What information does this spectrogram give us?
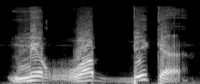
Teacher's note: मीम का रा में इदगाम होगा, इसलिए कि नून साकिन के बाद रा है, इसलिए इसको बिला गुन्ना के जल्द पढ़ेंगे। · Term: इदगाम बिला गुन्ना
